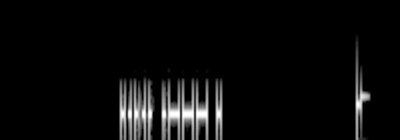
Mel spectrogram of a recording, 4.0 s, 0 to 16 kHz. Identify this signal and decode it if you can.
Morse code, heard as a keyed tone, about 36 wpm, 700 Hz. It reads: 5JE
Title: Three Challenging Letter-Number Combinations 35wpm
